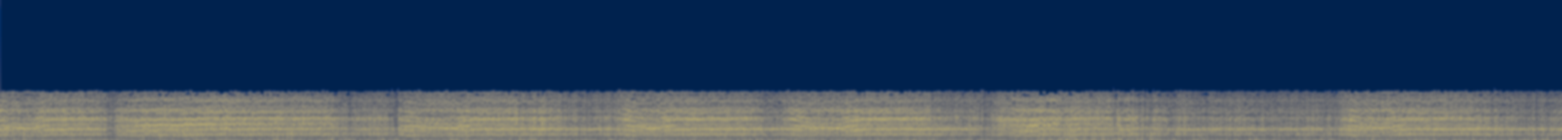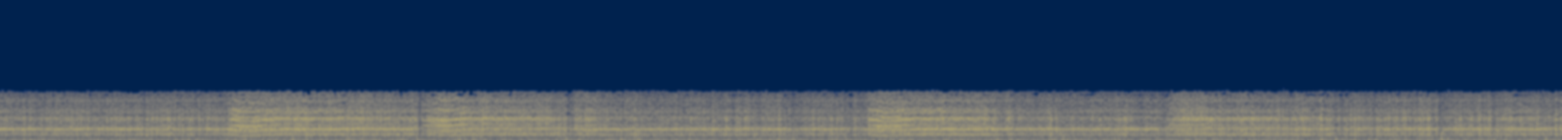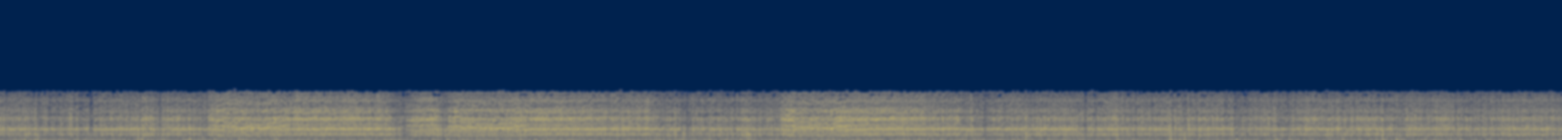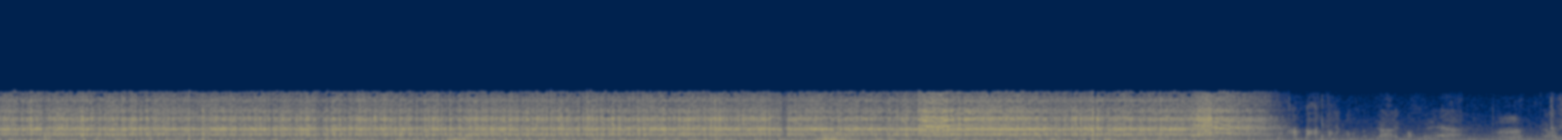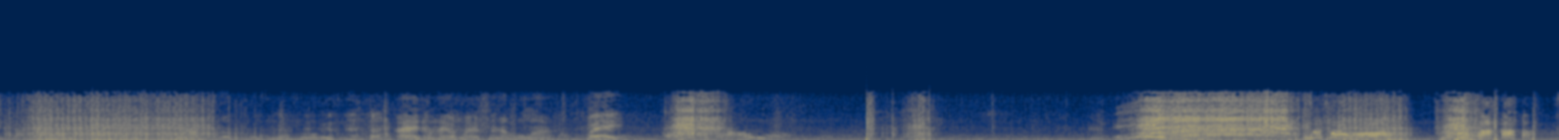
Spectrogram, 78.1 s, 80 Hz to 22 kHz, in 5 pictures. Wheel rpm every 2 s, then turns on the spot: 210, 230, 220, 220, 220, 220, 230, 230, 230, 230, 230, 230, 230, 230, 230, 230, 230, 220, 220, 230, 230, 240, 240, 230, 230, 230, 230, 230, 230, 160, 0, 20, 20, 0, 10, 10, 10, 120, 30.
62-66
